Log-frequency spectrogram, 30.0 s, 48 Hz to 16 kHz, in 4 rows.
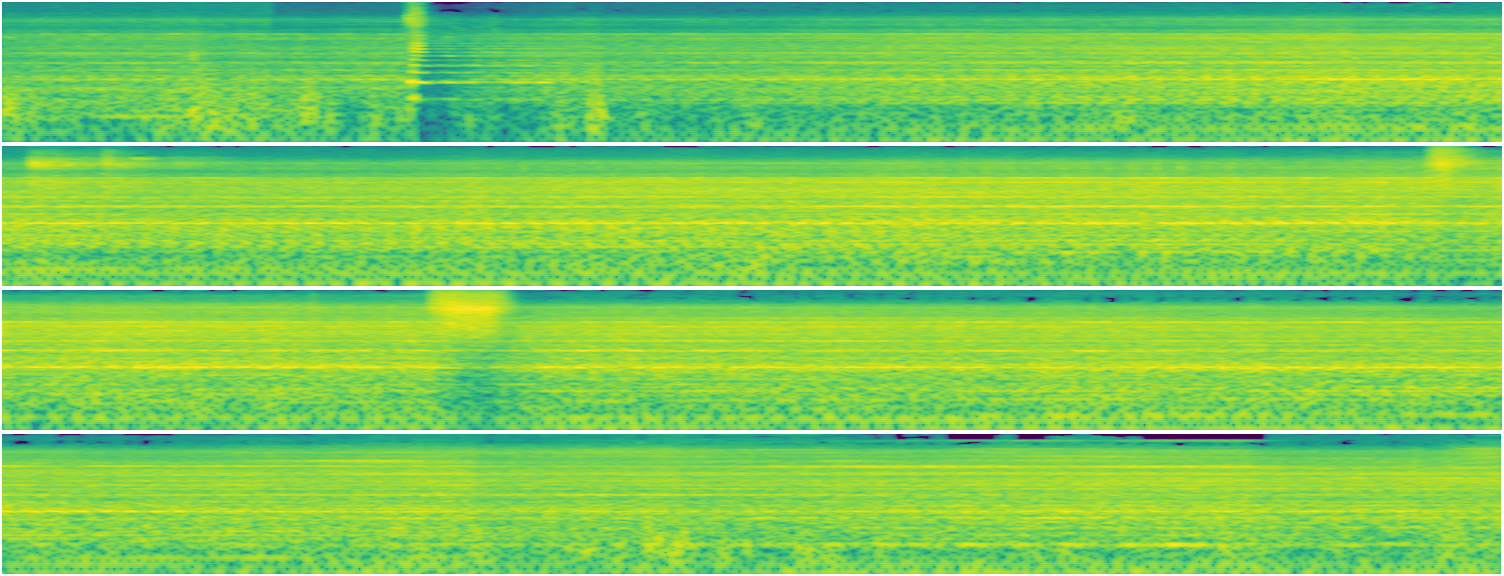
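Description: GB Railfreight Class 66 diesel locomotive, with its two-stroke V12 engine, running past hauling a freight of flat wagons loaded with concrete sleepers: a loud, steady engine and wheel rumble building over the first few seconds. A steady high whine runs through the middle, and there is a sharp click about two seconds in.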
